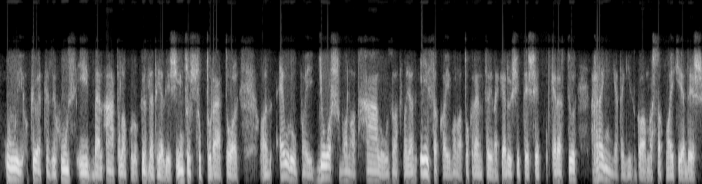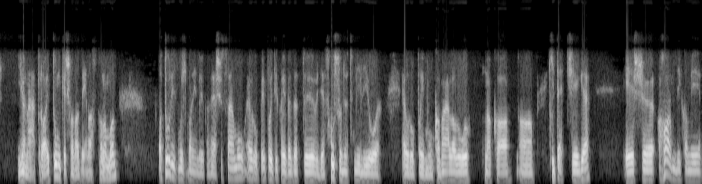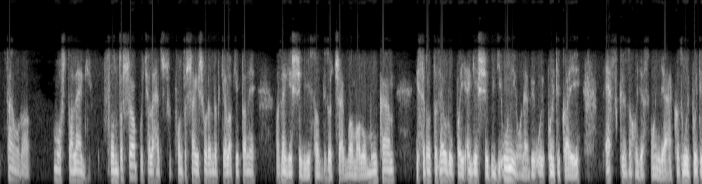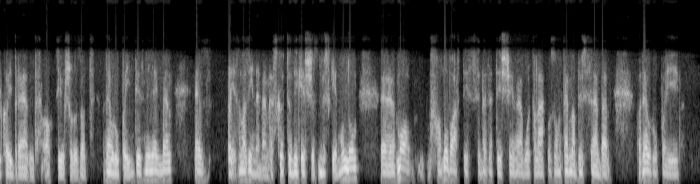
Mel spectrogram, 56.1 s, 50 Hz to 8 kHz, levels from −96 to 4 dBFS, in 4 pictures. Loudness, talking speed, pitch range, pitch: -17 LUFS, 120 wpm, 90-105 Hz, 95 Hz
